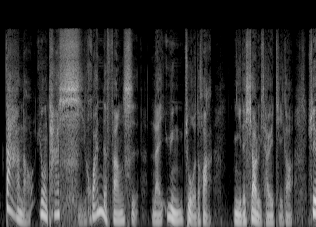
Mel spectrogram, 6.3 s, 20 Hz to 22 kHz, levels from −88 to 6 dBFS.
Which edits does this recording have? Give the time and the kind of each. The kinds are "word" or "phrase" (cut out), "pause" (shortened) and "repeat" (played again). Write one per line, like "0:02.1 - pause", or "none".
none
